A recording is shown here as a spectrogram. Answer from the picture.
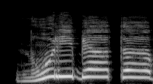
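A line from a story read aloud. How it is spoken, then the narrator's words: Accented exclamation. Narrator (Russian): воскликнул Рамирес со своим неподражаемым акцентом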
